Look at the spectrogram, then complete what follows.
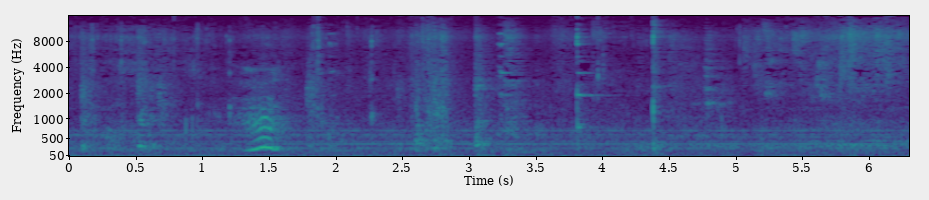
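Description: Metal spoon clicking and scraping against a small glass bowl and a ceramic bowl in light, irregular clinks while eating. About a second and a half in comes a brief voiced "mm" from the eater.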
